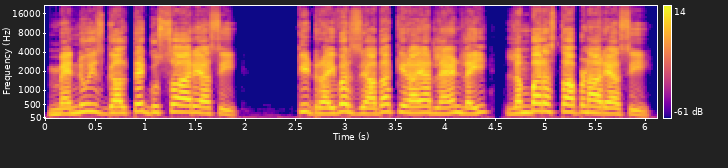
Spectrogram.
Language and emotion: Punjabi, angry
